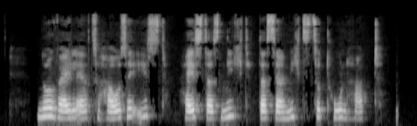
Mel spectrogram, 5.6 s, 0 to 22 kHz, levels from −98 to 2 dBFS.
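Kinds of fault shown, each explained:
No audible faults detected.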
